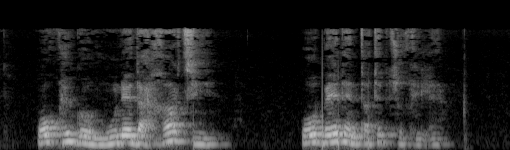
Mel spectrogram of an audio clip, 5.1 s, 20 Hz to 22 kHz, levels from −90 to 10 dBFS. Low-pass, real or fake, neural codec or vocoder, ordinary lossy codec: 10.8 kHz; real; none; MP3, 48 kbps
